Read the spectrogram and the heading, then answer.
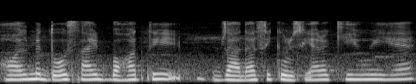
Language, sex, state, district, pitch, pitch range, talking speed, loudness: Hindi, female, Uttar Pradesh, Budaun, 225 Hz, 215-235 Hz, 175 wpm, -15 LUFS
